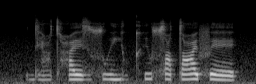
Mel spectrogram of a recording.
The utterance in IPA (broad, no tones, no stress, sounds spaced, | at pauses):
dʱ ɛ̤ tˤ h ɛː z sʷ ɪː j ṳ kʰ ɪ sʷ ɪ tˤ ɪː f ɛ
